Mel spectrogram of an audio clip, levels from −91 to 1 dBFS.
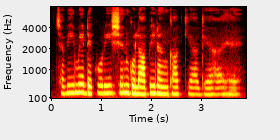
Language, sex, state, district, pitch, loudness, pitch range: Hindi, female, Assam, Kamrup Metropolitan, 225 Hz, -17 LUFS, 210-245 Hz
